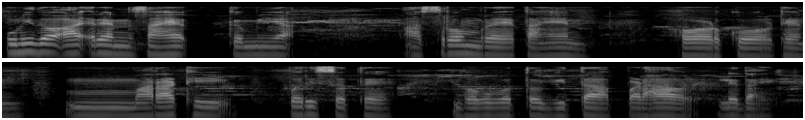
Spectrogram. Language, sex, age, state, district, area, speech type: Santali, male, 18-30, West Bengal, Dakshin Dinajpur, rural, read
